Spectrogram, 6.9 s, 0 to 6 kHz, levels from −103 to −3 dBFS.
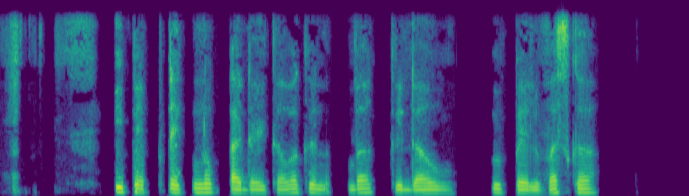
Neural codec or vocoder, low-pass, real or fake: none; 5.4 kHz; real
